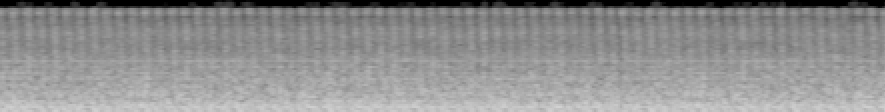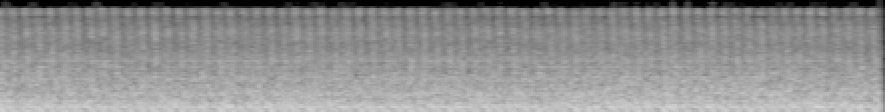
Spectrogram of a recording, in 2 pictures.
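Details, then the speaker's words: Toro Timemaster mower after blade spindle, shaft, spacer and bearing repair: loud, even engine drone with steady blade whir, no knocking, wobble or bearing growl, some exhaust smoke burning off spilled oil; runs smoothly. "Alright, so I call that a win."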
